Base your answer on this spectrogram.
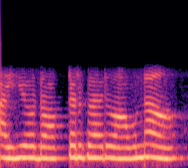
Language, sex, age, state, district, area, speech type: Telugu, female, 30-45, Telangana, Hyderabad, rural, conversation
